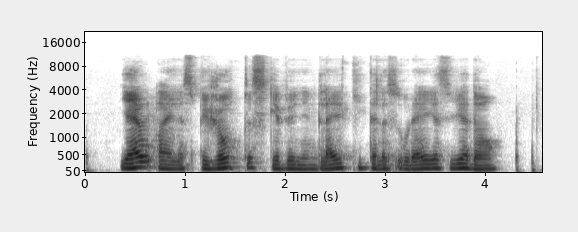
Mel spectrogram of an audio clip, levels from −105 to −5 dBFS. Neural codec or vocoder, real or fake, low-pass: codec, 44.1 kHz, 3.4 kbps, Pupu-Codec; fake; 10.8 kHz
